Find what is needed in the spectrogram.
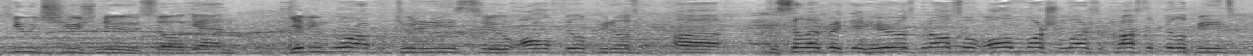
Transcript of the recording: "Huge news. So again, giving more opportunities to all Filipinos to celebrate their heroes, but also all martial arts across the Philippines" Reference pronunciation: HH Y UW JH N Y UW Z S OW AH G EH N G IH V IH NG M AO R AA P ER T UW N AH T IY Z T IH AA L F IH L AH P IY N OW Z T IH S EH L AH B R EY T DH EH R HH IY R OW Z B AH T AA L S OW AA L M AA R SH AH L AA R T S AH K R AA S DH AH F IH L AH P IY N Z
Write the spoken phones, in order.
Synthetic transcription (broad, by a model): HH Y UW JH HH Y UW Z S OW AH G EH N G IH V IH NG M AO R AA P ER T UW N AH T IY Z T IH AA L F IH L AH P IY N OW Z T IH S EH L AH B R EY T DH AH R HH IY R OW Z B AH T AA L S OW AA L M AA R SH L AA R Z AH K R AA S DH AH F IH L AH P IY N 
